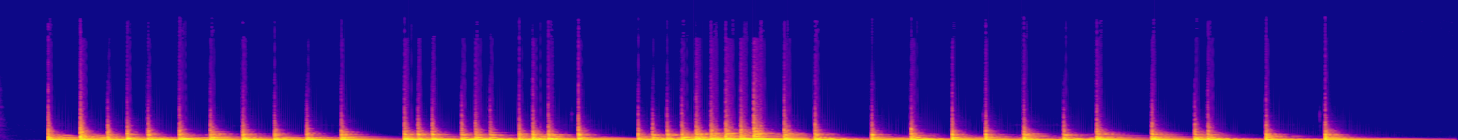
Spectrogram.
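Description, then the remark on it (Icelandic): An African talking drum, held clamped under the player's arm, played alone in quick rhythmic phrases, its low, resonant strikes bending upward and downward in pitch, with a faster rolling flurry in the middle and pauses between phrases. “Talandi tróma. Það er frá Afríku talking drum mm -hmm.”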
